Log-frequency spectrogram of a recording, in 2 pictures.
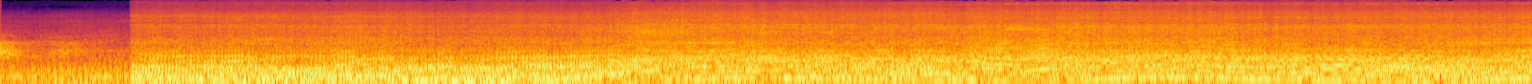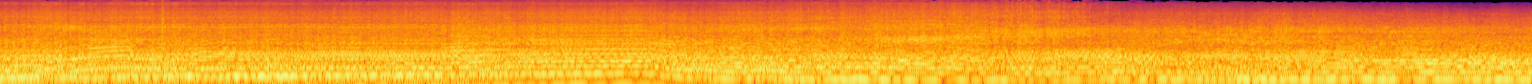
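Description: Several racing motorcycle engines roar and rev loudly, rising and falling in pitch.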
